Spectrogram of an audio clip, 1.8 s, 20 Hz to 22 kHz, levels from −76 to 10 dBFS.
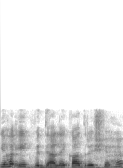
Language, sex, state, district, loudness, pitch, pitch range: Hindi, female, Uttar Pradesh, Ghazipur, -16 LUFS, 225 Hz, 200-240 Hz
